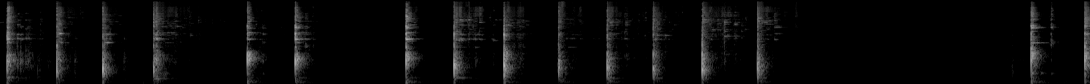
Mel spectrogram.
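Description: A recording of everyday sounds with two timing faults near the end. From 7.85 to 9.80 s there is a call audio freeze: the last sound is carried on briefly as a fading buzz, then about 1.76 s of silence fills the wait. It is most likely caused by packets held up in transit until the jitter buffer ran dry. Unlike a dropout, nothing is lost, because the audio resumes exactly where it stopped, now running about 1.93 s late. From 10.62 to 10.82 s a jitter buffer slow-down follows. Repeated pitch periods add about 37 ms, so the sound plays at 85% speed and is audibly drawn out. The pitch stays the same, which separates it from a tape-style drag or a resampling error, where slowing would also lower the pitch.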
